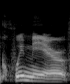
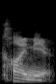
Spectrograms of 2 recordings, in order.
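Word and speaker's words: Qimir: disappointed this week we didn't get to see Chimere, and yes, that is his name. I've been saying Quimere for many weeks now because it's spelled with a Q, but apparently it's pronounced Chimere, so apologies to everyone I offended because of that.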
